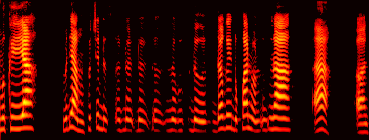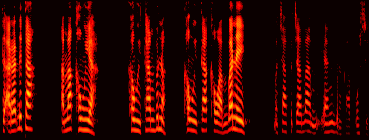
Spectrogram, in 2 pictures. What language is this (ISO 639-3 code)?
wji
